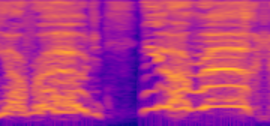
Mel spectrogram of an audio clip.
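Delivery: high, loud, angry screaming. Retelling screaming out a car window at two cops: retelling an angry scream. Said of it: "screaming at these two cops".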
